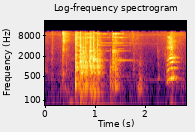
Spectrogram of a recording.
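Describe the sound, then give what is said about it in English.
A child bangs a spoon on a table, making a few sharp clattering knocks at irregular intervals, the loudest near the start. “Banging. You're banging the table with your spoon, aren't you?”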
